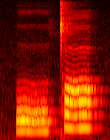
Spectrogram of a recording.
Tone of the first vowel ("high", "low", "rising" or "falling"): low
